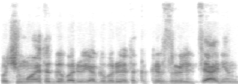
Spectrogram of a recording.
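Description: Against a quiet background, a man speaks at a high pitch. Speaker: talk show panelist; talk show guest. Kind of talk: live political discussion. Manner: emotional. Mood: emotional, indignant. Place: home room. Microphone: video call.

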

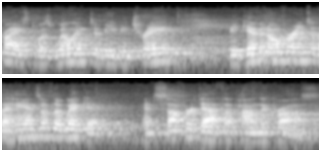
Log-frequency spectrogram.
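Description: Audible room echo and light background noise surround a man whose pitch varies in an ordinary way. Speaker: minister. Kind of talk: liturgical prayer and scripture reading. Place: church.

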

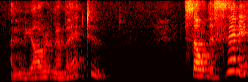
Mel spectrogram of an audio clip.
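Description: Speaking at a fairly slow pace with a medium pitch and very wide pitch swings, a woman with an American accent is heard with audible room echo. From US South, Chipley, Florida. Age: 80s+. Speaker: resident speaking at public meeting. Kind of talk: public comment at city meeting.

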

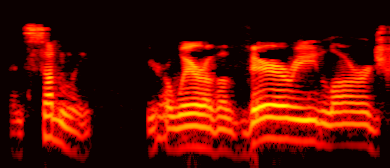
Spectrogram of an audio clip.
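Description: A man speaks against a quiet background. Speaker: art instructor. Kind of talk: tutorial. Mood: warm, playful storytelling. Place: studio.

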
